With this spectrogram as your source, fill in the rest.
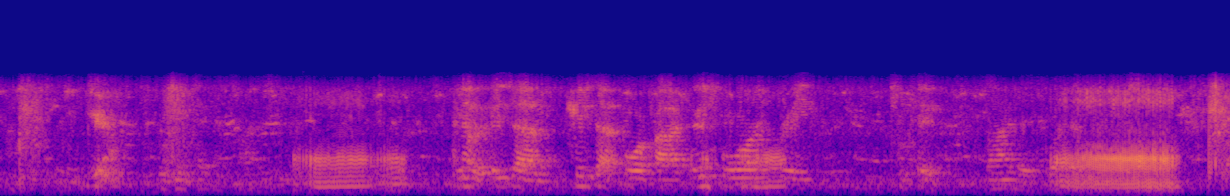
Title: Boston terrier snore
